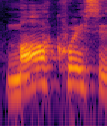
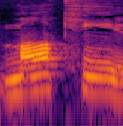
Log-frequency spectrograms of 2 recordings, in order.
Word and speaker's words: Marquis: Marquis is how we'd say it in the UK. Marquis is more like France or Italy.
